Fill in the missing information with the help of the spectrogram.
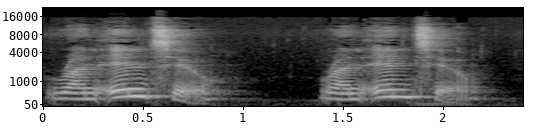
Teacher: into has the emphasis on the first syllable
